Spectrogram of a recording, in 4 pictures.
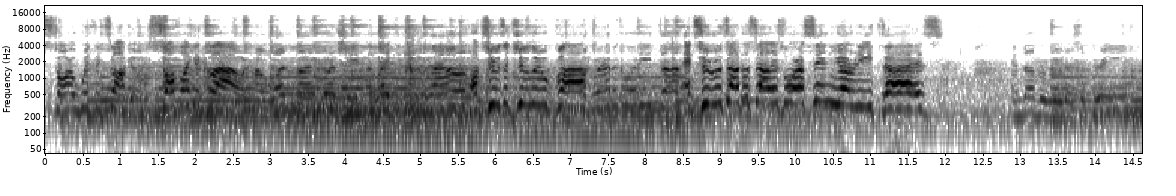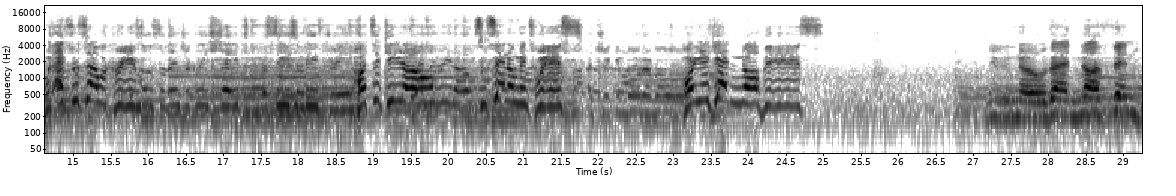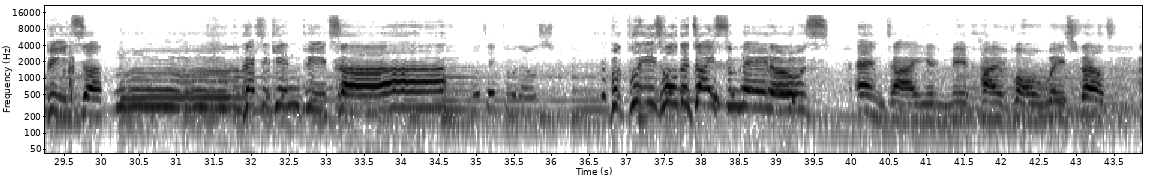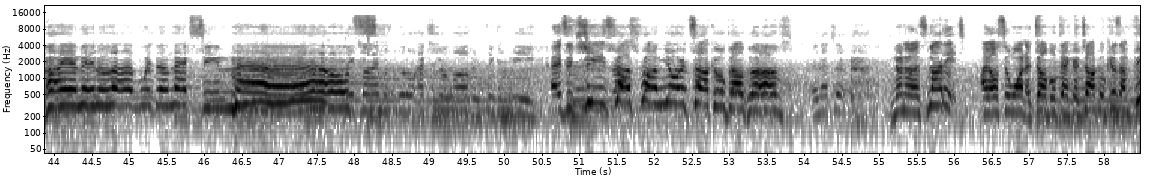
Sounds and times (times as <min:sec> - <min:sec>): Music: 0:00.6 - 0:09.4, 0:13.4 - 0:21.8, 0:34.2 - 0:38.0, 0:46.6 - 0:51.4.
